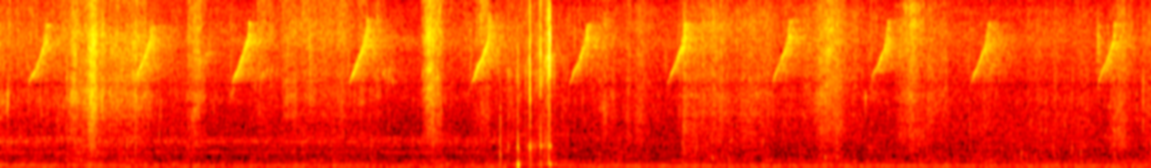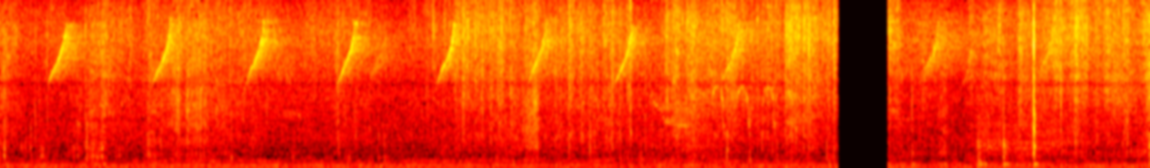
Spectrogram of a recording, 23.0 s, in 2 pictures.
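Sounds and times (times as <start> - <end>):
bird chirping: 0.0 - 10.2.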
